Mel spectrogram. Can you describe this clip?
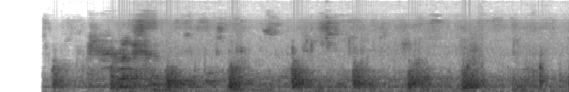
An audio of steps on a wooden stage of an auditorium.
